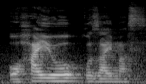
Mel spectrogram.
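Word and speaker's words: おはよう: Number one, Ohio. Ohio. Okay. So this O with a roof simply means it's a O U sound, right?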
